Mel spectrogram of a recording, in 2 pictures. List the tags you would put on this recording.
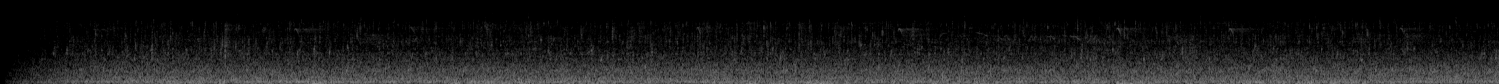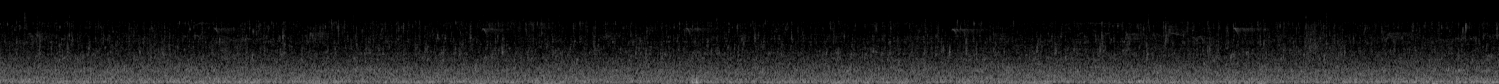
Soundscapes > Nature
field-recording
birds
water

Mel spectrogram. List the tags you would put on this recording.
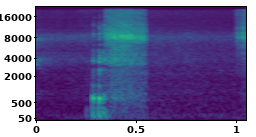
Sound effects > Animals
hog
pig
pumbaa
warthog
africa
wild
safari

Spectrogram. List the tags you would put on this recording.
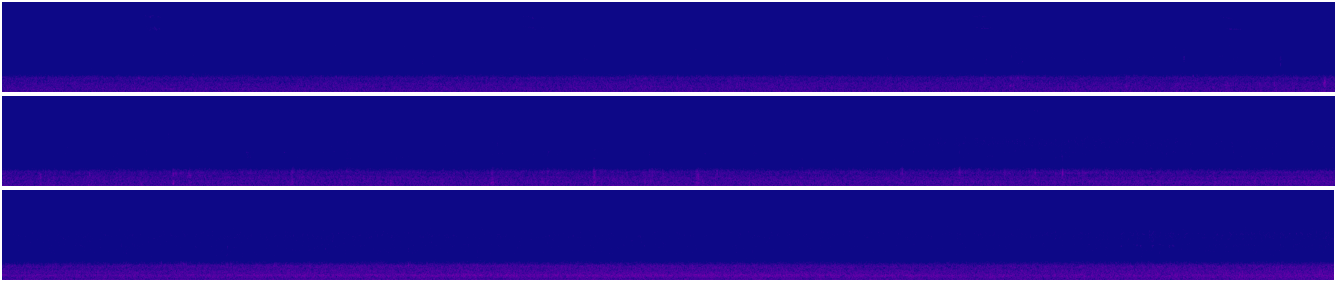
Soundscapes > Nature
field-recording
alice-holt-forest
soundscape
nature
phenological-recording
meadow
natural-soundscape
raspberry-pi

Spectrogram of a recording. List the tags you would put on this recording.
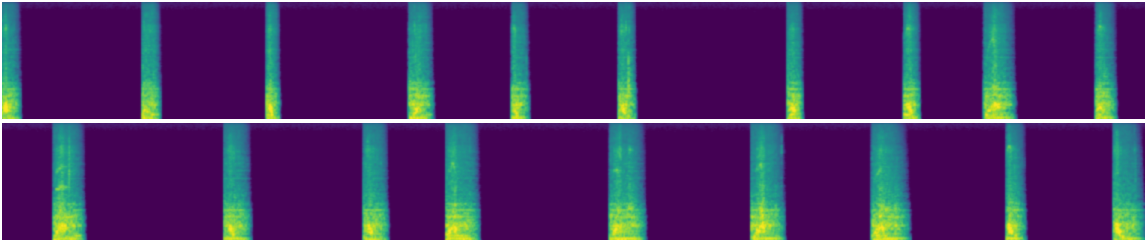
Sound effects > Objects / House appliances
Blue-brand
Blue-Snowball
foley
low
medium
swish

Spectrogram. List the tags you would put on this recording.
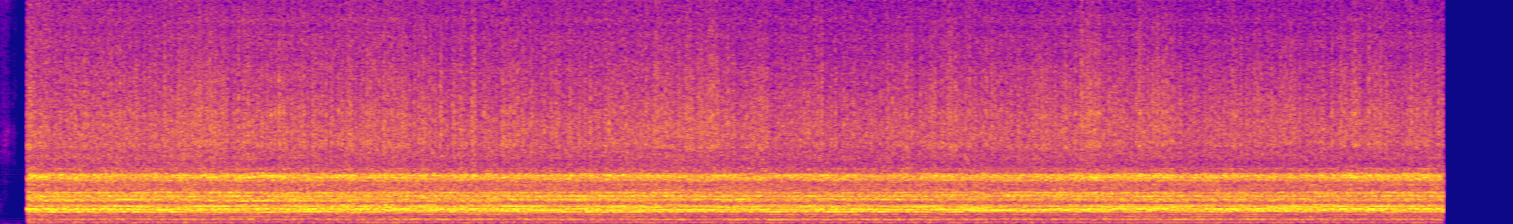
Sound effects > Experimental
buzzy
craze
oscillator

